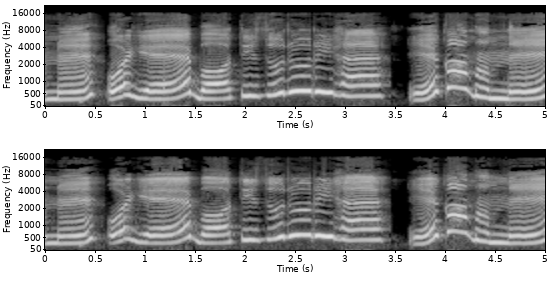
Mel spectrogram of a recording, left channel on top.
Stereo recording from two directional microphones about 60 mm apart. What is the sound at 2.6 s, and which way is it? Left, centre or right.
A child's voice, left.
